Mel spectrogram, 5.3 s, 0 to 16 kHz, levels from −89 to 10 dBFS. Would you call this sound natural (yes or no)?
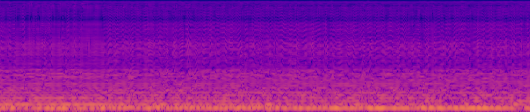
no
